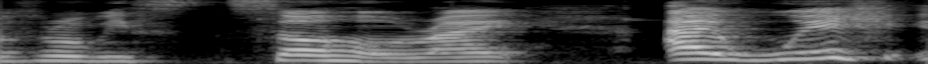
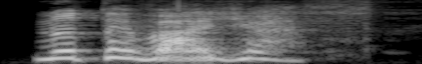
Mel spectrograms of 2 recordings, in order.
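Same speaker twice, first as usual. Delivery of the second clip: dramatic soap-opera plea, louder; telenovela acting; 2 semitones higher, 8 dB louder than usual. Streamer hamming a telenovela plea to a donor, louder. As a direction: ham it up like a telenovela heroine. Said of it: "How do you guys like my telenovela acting?".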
